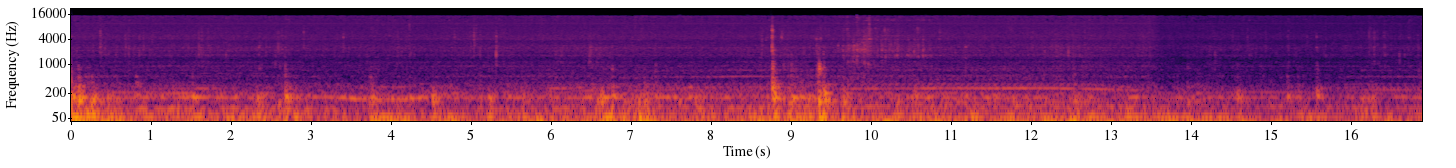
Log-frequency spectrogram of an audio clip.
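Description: A motorhome on the road towing a car behind it: steady low engine and road rumble, with two sharp clicks about nine seconds in.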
